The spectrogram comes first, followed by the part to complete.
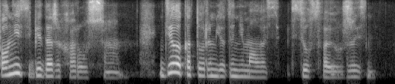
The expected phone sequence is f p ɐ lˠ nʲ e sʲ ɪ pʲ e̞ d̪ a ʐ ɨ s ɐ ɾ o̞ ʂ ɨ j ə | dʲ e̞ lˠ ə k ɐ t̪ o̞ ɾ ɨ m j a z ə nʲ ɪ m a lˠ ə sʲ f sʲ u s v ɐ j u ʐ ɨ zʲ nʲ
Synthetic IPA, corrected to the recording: f p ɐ lˠ nʲ e sʲ ɪ bʲ e̞ d̪ a ʐ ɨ x ɐ ɾ o̞ ʂ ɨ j ə | dʲ e̞ lˠ ə k ɐ t̪ o̞ ɾ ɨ m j a z ə nʲ ɪ m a lˠ ə sʲ f sʲ u s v ɐ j u ʐ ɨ zʲ nʲ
